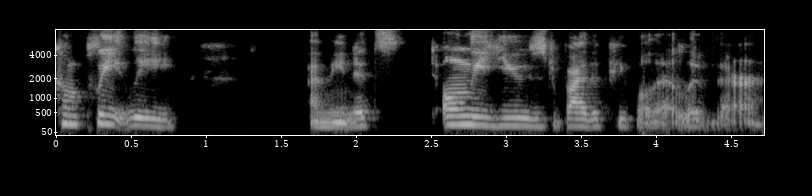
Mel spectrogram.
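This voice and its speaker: Using an American accent, a woman of medium pitch speaks at a moderate pace with vocal fry and a bright, sharp tone. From Guam, then Northern California from age ten. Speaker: elementary school teacher. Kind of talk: casual interview. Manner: hesitant, many fillers.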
